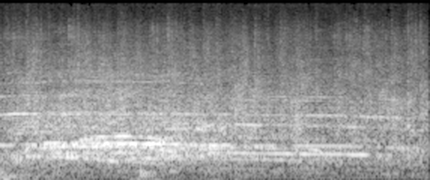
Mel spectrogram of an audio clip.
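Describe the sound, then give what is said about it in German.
Audience applause at a live music concert, a dense, steady wash of clapping hands that holds at an even moderate level for the whole stretch, with no one speaking over it. “Ein Applaus für den Daniel. Ein Applaus für den Michael.”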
